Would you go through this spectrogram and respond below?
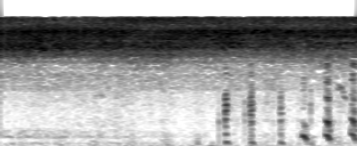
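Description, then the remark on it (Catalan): A person imitates a snake with a long, steady hiss that runs the whole time, joined near the end by a few short voiced bursts, like chuckles, over the hiss. “No sé, la serp és senzillíssim de fer.”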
